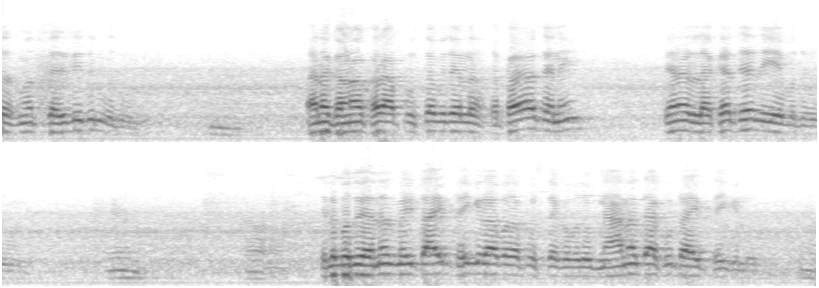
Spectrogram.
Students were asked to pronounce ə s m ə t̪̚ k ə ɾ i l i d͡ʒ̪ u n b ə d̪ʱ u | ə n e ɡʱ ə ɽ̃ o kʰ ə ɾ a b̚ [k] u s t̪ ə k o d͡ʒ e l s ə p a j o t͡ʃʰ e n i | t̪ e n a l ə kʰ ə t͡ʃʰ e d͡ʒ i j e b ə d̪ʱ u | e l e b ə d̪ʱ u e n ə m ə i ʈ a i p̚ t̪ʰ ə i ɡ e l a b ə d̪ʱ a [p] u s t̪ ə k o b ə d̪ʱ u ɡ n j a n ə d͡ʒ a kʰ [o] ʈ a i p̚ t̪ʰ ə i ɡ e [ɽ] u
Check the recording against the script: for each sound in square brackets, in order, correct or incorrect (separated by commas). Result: incorrect, correct, incorrect, incorrect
